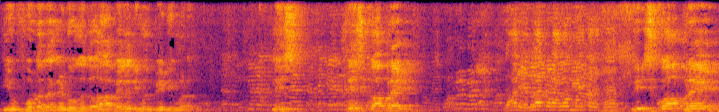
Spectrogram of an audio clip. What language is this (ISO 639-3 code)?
kan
